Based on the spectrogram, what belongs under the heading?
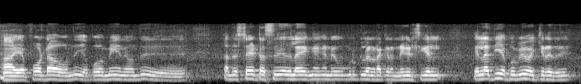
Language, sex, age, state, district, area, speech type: Tamil, male, 45-60, Tamil Nadu, Thoothukudi, rural, spontaneous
